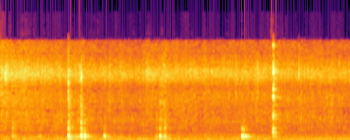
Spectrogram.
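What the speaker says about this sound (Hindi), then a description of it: "तो इसको हम चलाते हुए इस तरीके से भून लेते हैं दाल को।" Ground chana dal is stirred and fried in a pan with asafoetida, giving soft scraping and clinking strokes of a spoon over a faint, low sizzle, quiet and close.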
